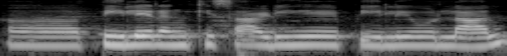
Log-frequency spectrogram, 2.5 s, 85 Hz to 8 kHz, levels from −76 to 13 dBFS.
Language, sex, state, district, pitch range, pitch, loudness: Hindi, female, Madhya Pradesh, Bhopal, 205-215 Hz, 210 Hz, -16 LUFS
